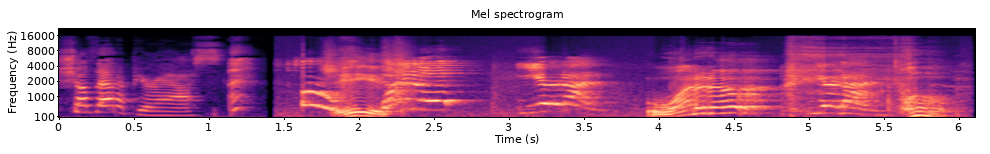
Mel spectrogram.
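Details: Repeated involuntary vocal tics in severe Tourette syndrome.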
